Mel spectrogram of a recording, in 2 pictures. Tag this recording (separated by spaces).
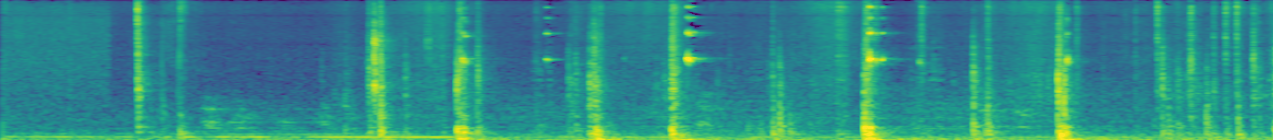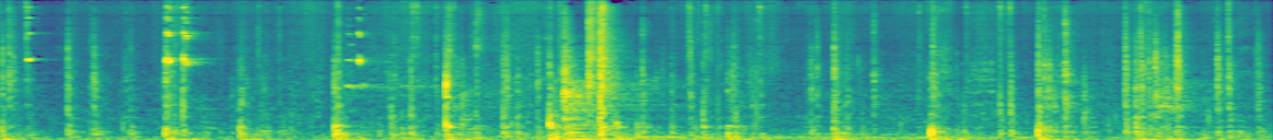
audio door attic footsteps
